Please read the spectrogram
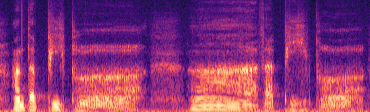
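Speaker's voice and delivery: low, soft whisper, almost breathless; hushed whisper. Acted. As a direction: draw the listener in with a secret. Hushed awe at the ghouls.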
